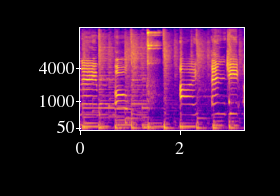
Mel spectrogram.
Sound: clap

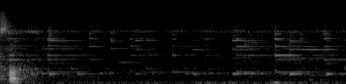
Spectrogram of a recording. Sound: cowbells ring

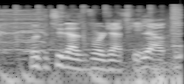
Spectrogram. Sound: laughs

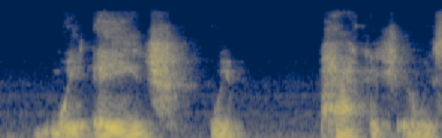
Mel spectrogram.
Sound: none

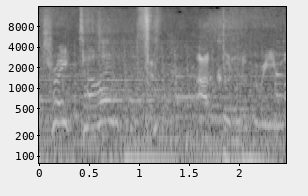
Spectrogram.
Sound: pffft

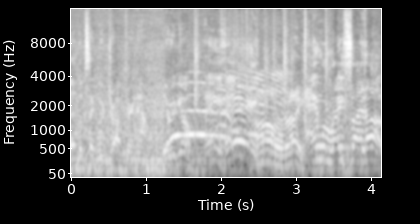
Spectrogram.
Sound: cheers

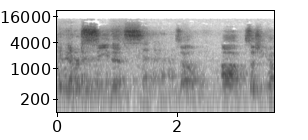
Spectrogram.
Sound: audience chuckles

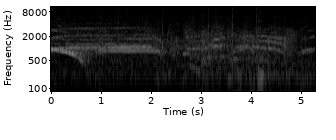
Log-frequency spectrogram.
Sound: audience applauding and cheering

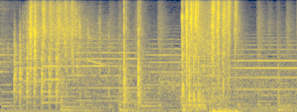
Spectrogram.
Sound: gun Shots

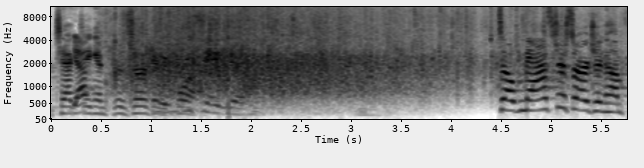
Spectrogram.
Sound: applause

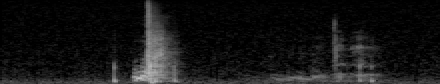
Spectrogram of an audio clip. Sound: foot thuds

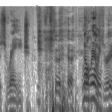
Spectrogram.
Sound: all laugh

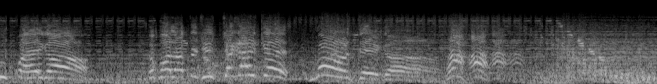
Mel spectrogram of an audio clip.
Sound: laughs

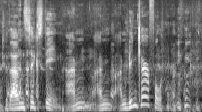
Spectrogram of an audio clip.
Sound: chuckling

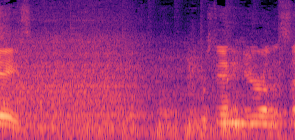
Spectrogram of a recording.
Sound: hammers banging

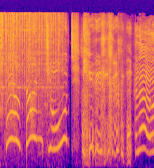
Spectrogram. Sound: giggles

